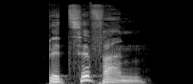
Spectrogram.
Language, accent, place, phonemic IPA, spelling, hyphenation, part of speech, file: German, Germany, Berlin, /bəˈtsɪfɐn/, beziffern, be‧zif‧fern, verb, De-beziffern2.ogg
- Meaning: 1. to estimate 2. to number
